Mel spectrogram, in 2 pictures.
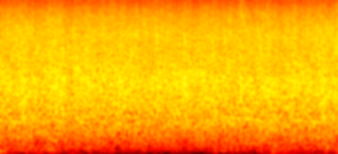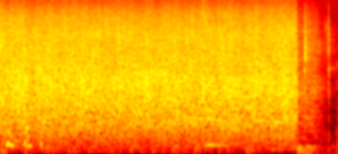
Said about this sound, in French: Faut s'imaginer, hop, petit applaudissement. j'arrive, sur la scène.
